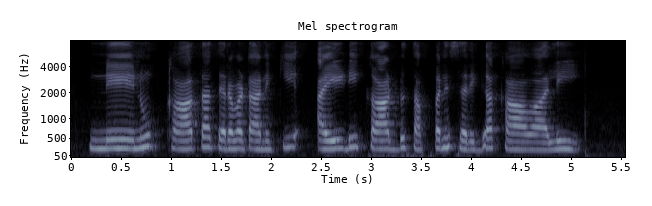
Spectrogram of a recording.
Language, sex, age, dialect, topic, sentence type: Telugu, male, 25-30, Central/Coastal, banking, question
